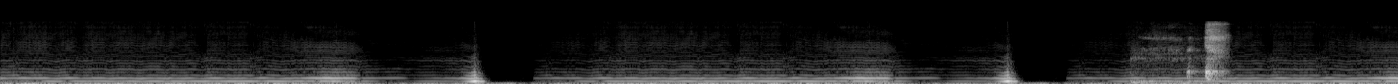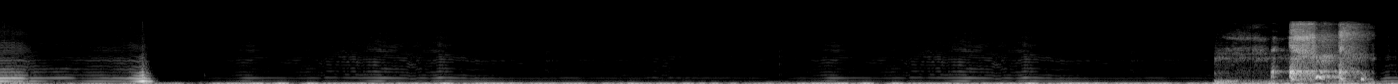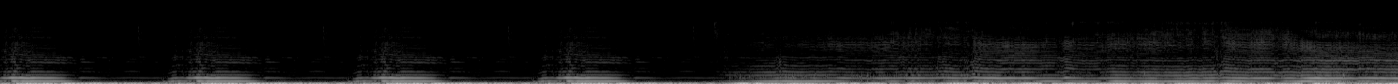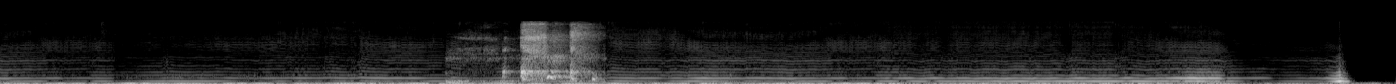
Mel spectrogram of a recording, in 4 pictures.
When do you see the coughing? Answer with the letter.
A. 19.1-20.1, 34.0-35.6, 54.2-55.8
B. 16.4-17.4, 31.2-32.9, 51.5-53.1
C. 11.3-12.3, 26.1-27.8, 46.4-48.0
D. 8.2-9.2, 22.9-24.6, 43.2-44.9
C.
